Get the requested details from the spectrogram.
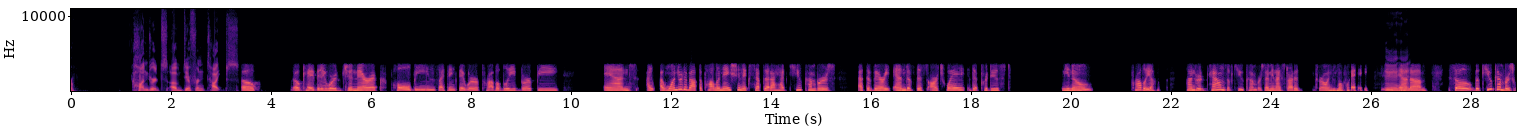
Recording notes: Your fabulous phone calls!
